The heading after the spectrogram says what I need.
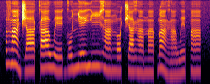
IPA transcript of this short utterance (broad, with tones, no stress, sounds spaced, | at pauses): v ã˦˨ d͡ʒ aː˨ k aː˧ w eː˨ ɡ o˧ ɲ eː˦ j iː˦ ɣ ã˧ ŋ ɔ˧ t͡ʃ a˧ ɣ ã˧ m ã˧ ɓ ã˦˨ ɣ ã˨ w e˧ p ã˦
